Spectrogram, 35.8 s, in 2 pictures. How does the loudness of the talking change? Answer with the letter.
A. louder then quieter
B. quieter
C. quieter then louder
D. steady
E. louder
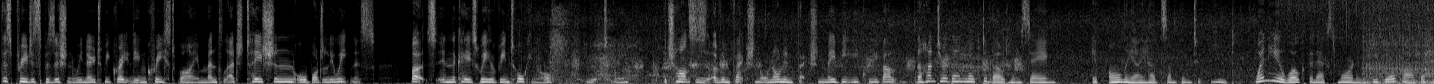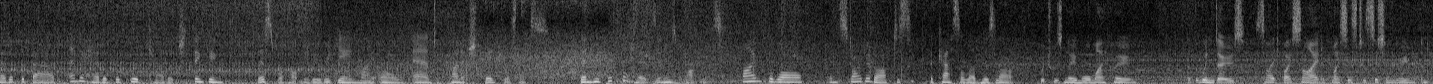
D.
